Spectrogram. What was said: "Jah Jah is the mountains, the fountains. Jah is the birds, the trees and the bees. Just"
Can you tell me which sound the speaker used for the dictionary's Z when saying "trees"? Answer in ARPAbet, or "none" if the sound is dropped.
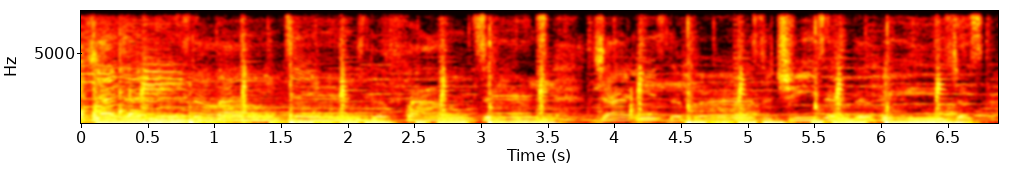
Z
